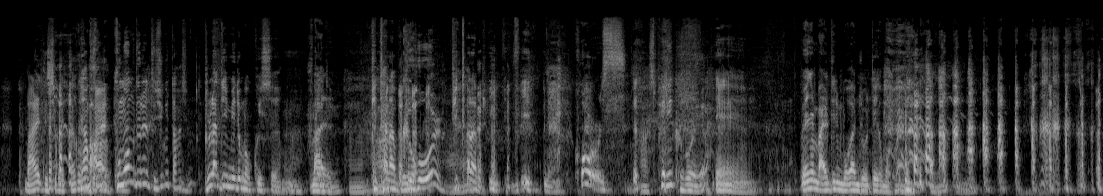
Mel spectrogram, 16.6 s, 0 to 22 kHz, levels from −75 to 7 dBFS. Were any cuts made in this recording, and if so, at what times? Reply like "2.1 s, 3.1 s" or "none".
none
